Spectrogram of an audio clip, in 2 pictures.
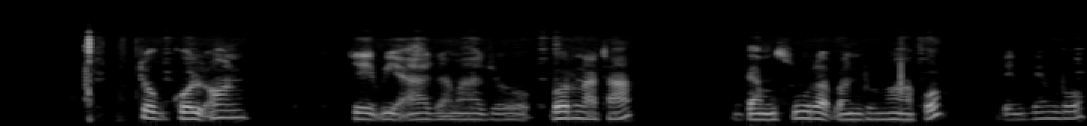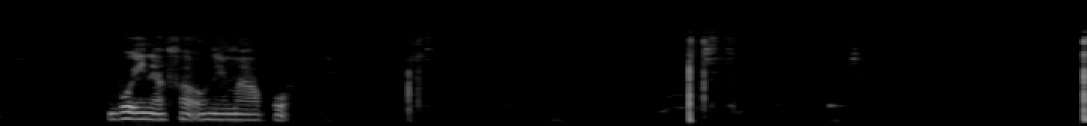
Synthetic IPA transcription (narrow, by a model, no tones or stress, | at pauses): tɔɡːɔlʔɔn | d͡ʒeɓiaːd͡ʒa̰maːd͡ʒɔɓɔɾnata | ŋɡamsuːɾaɓandumaːkɔ | dɛndɛmbɔ | boinafa̰ʔunɛmaːkɔ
